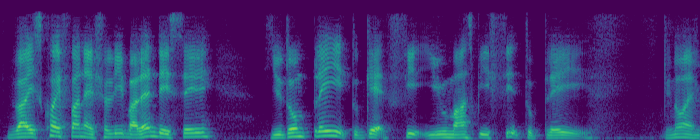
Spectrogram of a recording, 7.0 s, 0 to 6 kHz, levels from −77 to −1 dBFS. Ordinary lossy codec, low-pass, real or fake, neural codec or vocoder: MP3, 48 kbps; 5.4 kHz; fake; codec, 16 kHz, about 1 kbps, DyCAST, with the encoder's durations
